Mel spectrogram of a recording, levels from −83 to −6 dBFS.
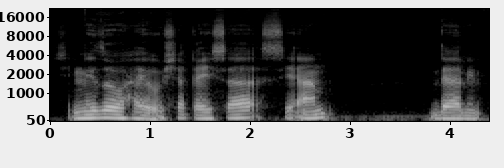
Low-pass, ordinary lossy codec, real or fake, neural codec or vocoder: none; none; real; none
